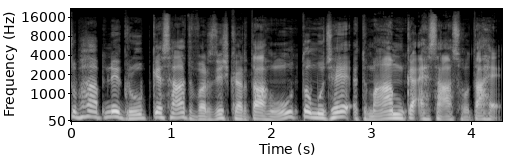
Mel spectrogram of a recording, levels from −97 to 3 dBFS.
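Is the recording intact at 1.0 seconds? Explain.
Yes, the audio is intact at 1.0 seconds, with no dropout, click, distortion or other fault at that moment.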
